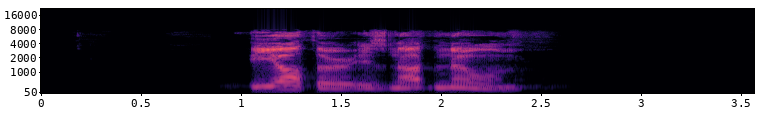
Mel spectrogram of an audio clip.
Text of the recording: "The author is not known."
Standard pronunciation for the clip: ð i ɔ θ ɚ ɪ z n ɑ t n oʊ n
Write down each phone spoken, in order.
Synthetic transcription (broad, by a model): ð i ɔ θ ɚ ɪ z n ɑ t n oʊ n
